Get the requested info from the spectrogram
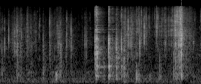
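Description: Plastic packaging crinkling and rustling as it is handled and pulled off a parcel, with sharper crackles about one second in and again near the end.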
